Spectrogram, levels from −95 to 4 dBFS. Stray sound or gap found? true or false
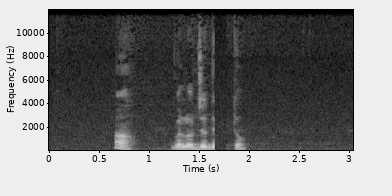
true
